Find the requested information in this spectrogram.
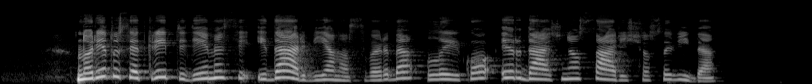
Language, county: Lithuanian, Klaipėda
